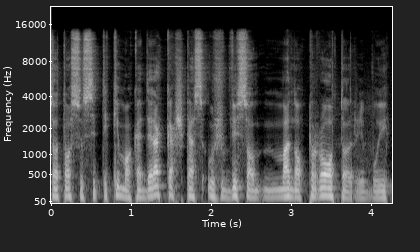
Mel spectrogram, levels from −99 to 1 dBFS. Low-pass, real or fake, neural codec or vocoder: 14.4 kHz; fake; codec, 44.1 kHz, 7.8 kbps, Pupu-Codec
